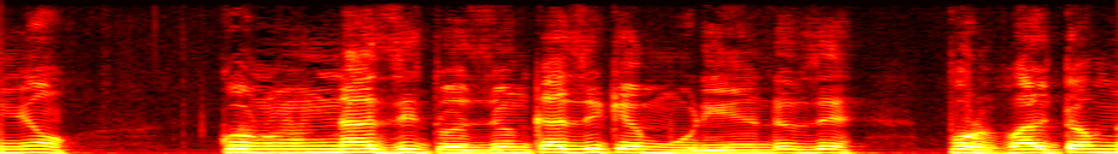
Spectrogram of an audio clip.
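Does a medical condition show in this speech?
Yes: cerebral palsy; difficulty speaking.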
